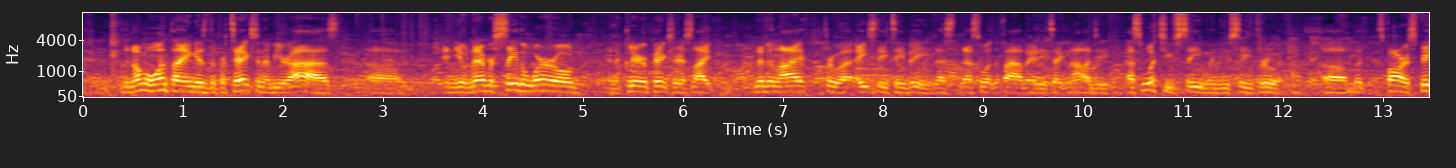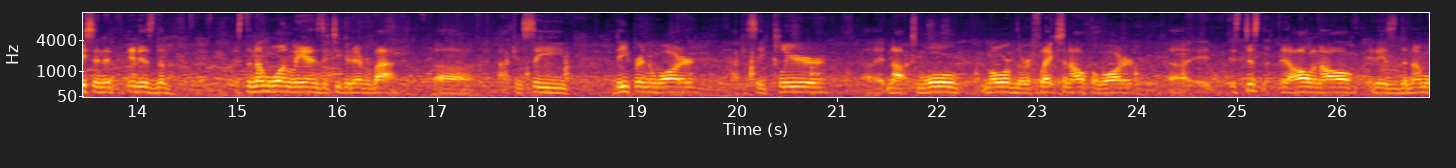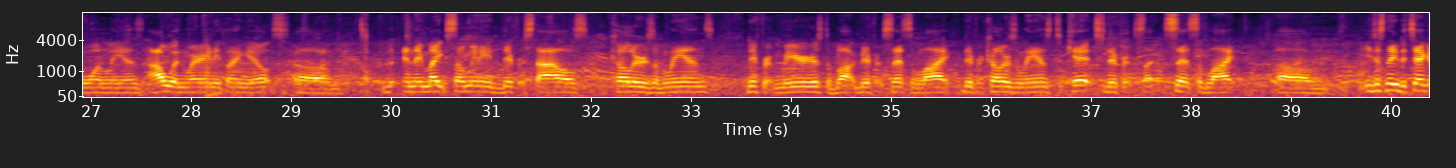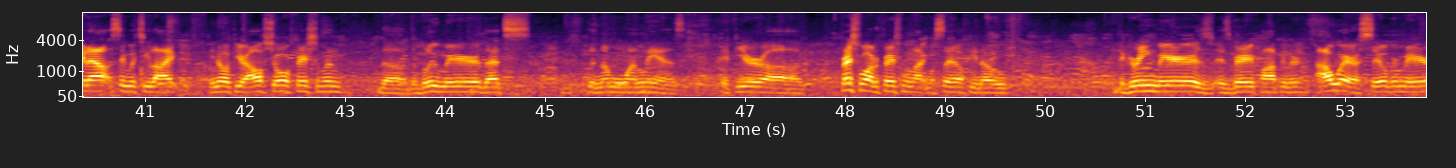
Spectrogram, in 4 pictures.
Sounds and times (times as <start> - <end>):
Speech: 0.0 - 53.8.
